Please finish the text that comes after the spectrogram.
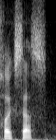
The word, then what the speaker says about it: Roxas: Mais sinon genre les gens qui jouent avec moi ça se prononce pas Rosax, ça se prononce Roxas en fait.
